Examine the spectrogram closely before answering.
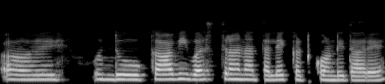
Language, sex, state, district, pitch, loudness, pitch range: Kannada, female, Karnataka, Shimoga, 220 Hz, -17 LUFS, 215-230 Hz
